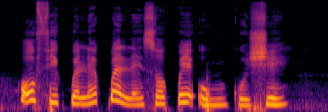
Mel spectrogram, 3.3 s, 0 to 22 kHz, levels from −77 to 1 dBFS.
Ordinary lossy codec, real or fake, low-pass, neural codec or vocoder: none; fake; none; vocoder, 48 kHz, 128 mel bands, Vocos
